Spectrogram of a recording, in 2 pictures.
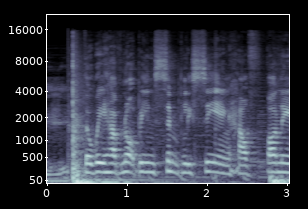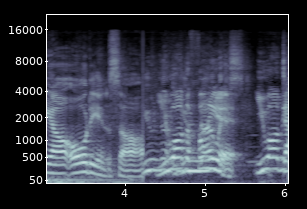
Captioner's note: none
